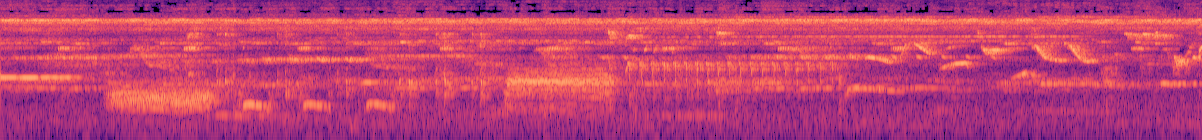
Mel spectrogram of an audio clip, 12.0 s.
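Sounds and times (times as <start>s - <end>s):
high insect hum: 0.0s - 7.4s
birds calling: 1.0s - 6.5s.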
